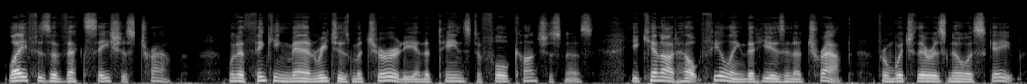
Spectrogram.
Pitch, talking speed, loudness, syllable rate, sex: 140 Hz, 185 wpm, -20 LUFS, 5.2 syllables/s, male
